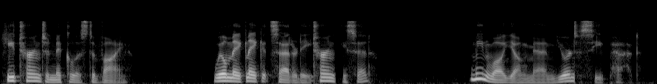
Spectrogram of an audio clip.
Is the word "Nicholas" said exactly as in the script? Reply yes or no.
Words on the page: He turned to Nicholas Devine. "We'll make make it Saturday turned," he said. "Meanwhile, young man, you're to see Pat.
yes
